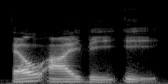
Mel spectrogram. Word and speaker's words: live: Please note, I choose to pronounce the method spelled L-I-V-E as live, since it makes sense to me to think of it as the opposite of die. There are some who are adamant that the correct pronunciation is live, as in alive.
